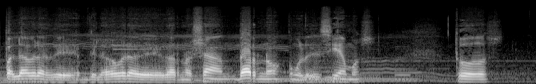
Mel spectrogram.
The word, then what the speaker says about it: Darnauchans: Eduardo Darnoyan, apellido, se escribe Darnauchans, Darnoyan.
